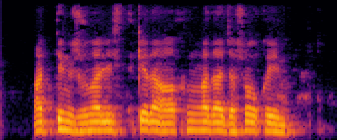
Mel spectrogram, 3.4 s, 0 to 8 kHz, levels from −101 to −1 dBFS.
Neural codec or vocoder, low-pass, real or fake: none; 7.2 kHz; real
